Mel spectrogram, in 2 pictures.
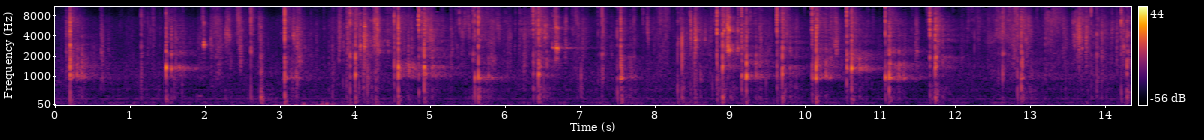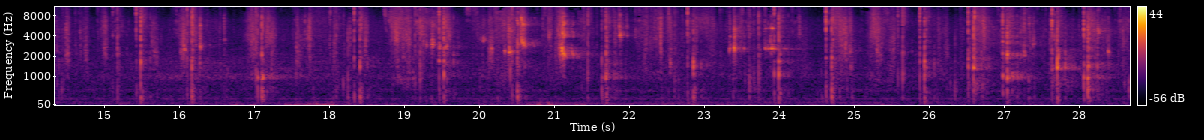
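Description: Pickleball rally: a long run of sharp pops from paddles striking the plastic ball and the ball bouncing on the court, coming irregularly, sometimes in quick volleys.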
